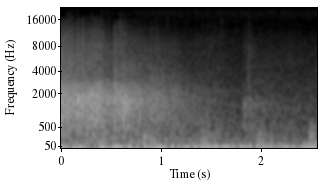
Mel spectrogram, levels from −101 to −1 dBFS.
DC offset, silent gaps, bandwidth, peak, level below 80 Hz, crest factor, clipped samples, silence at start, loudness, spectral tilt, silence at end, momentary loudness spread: under 0.1%; none; 14.5 kHz; -20 dBFS; -48 dBFS; 20 dB; under 0.1%; 0 s; -40 LUFS; -3.5 dB/octave; 0 s; 19 LU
